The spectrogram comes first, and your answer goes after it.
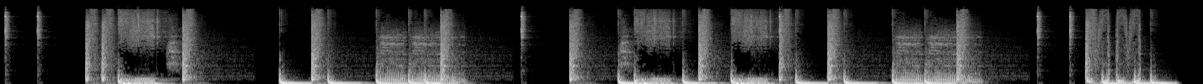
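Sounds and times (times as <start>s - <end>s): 
groovy hip hop music: 0.9s - 2.2s, 2.8s - 4.9s, 5.7s - 11.8s.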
